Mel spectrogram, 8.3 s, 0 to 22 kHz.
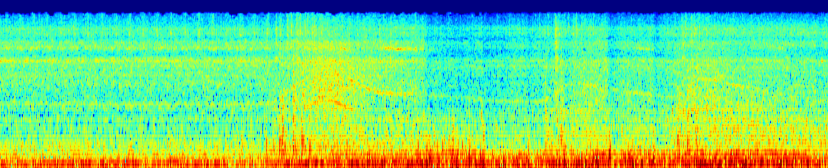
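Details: Range Rover P38 4.6 V8 with power loss, misfire and oil turning charcoal within months: uneven loose knocking about twice a second over deep rumble; owner suspects big end bearings or piston rings, unconfirmed.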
